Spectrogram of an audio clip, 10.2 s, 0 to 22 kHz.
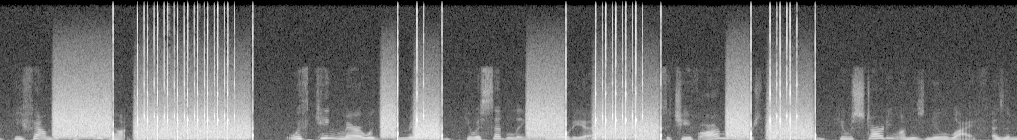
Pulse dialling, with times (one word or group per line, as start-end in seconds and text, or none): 0.5-2.5 0
3.8-4.4 1
5.2-6.6 5
7.2-8.2 3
